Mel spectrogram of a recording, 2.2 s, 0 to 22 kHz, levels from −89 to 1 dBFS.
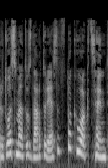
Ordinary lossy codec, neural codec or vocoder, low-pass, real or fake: MP3, 64 kbps; none; 14.4 kHz; real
